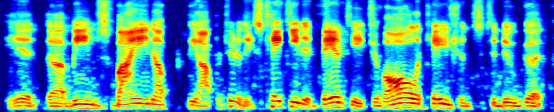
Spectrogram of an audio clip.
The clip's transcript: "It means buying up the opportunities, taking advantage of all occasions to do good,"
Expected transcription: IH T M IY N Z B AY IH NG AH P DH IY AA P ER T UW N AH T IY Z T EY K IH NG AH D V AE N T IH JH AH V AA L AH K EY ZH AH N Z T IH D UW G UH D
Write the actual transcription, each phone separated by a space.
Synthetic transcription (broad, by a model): IH T M IY N Z B AY IH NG AH P DH IY AA P ER T UW N AH T IY Z T EY K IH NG AH D V AE N T IH JH AH V AA L AH K EY ZH AH N Z T IH D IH G UH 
